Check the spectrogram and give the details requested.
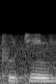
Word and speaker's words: Putin: discovered that putine was they pronounce it poutin here in France was behaving just as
